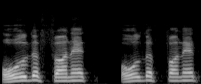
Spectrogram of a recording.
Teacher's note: 여기서 사실은 fun하고 at 하고가 연결됩니다. 그래서 all the fun at 이렇게 발음이 됩니다.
